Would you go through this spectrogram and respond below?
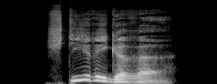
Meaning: inflection of stierig: 1. strong/mixed nominative/accusative feminine singular comparative degree 2. strong nominative/accusative plural comparative degree
- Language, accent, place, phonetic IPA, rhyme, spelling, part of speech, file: German, Germany, Berlin, [ˈʃtiːʁɪɡəʁə], -iːʁɪɡəʁə, stierigere, adjective, De-stierigere.ogg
